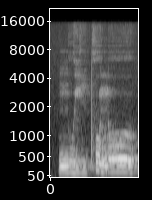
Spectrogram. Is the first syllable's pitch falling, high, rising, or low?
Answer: low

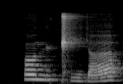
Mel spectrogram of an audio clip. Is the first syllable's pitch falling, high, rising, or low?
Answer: high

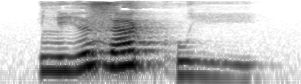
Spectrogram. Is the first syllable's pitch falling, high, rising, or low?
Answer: rising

